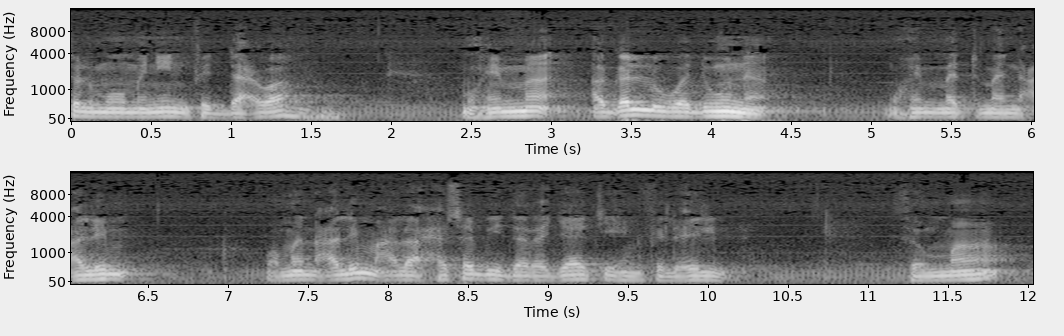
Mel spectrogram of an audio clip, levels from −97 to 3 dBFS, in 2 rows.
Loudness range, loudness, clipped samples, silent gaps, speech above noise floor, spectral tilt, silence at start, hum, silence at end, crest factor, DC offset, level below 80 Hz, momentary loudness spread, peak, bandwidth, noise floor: 7 LU; -18 LUFS; under 0.1%; none; 26 dB; -8 dB/octave; 0 s; none; 0.05 s; 18 dB; under 0.1%; -40 dBFS; 16 LU; 0 dBFS; 15 kHz; -43 dBFS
